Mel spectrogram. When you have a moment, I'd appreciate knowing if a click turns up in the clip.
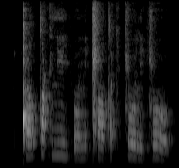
yes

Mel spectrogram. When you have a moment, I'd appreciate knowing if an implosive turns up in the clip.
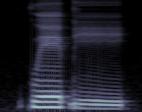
yes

